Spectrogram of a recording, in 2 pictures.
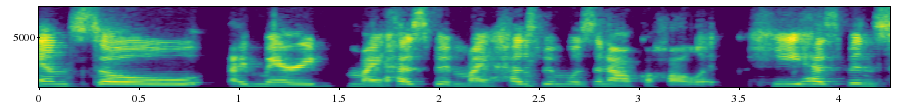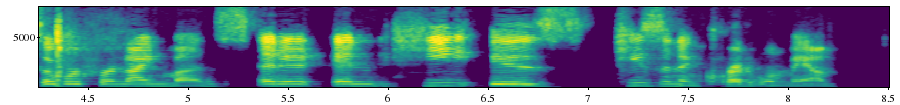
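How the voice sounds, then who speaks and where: Against a quiet background, a woman with a fairly high voice speaks at a moderate pace, hardly pausing and keeping her intonation fairly even. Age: 30s. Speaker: interview guest, mother. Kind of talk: podcast interview, personal testimony.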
